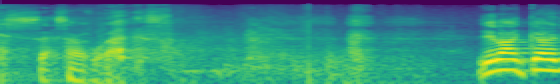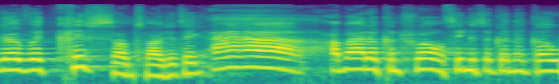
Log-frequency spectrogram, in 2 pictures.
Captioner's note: laughs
